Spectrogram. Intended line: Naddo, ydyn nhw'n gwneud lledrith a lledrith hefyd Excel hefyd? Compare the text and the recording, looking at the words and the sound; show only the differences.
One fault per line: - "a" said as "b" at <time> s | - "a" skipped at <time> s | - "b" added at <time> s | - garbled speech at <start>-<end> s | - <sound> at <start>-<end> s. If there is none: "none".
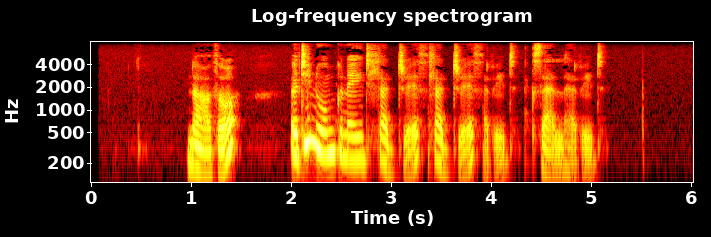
none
